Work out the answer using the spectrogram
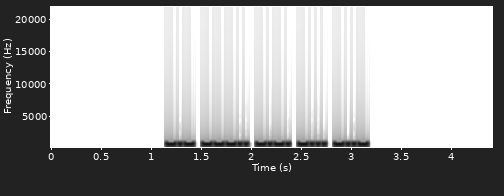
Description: Morse code, heard as a keyed tone, about 37 wpm, 700 Hz. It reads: K8CBX
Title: USA Call Signs - 5 Characters - 6x Character Spacing - 40wpm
